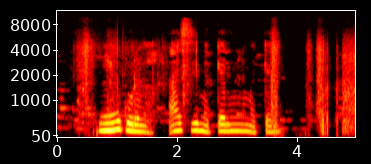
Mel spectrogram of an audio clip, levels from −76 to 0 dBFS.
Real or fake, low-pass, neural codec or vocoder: real; 9.9 kHz; none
